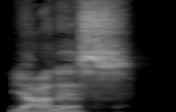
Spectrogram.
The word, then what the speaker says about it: Giannis: I would have done Y-O-N-N-I-S. – Interesting. Okay. – Yeah, because I think you hold the yan enough. Like, it's Giannis. It's the two parts of the syllables, like Giannis.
